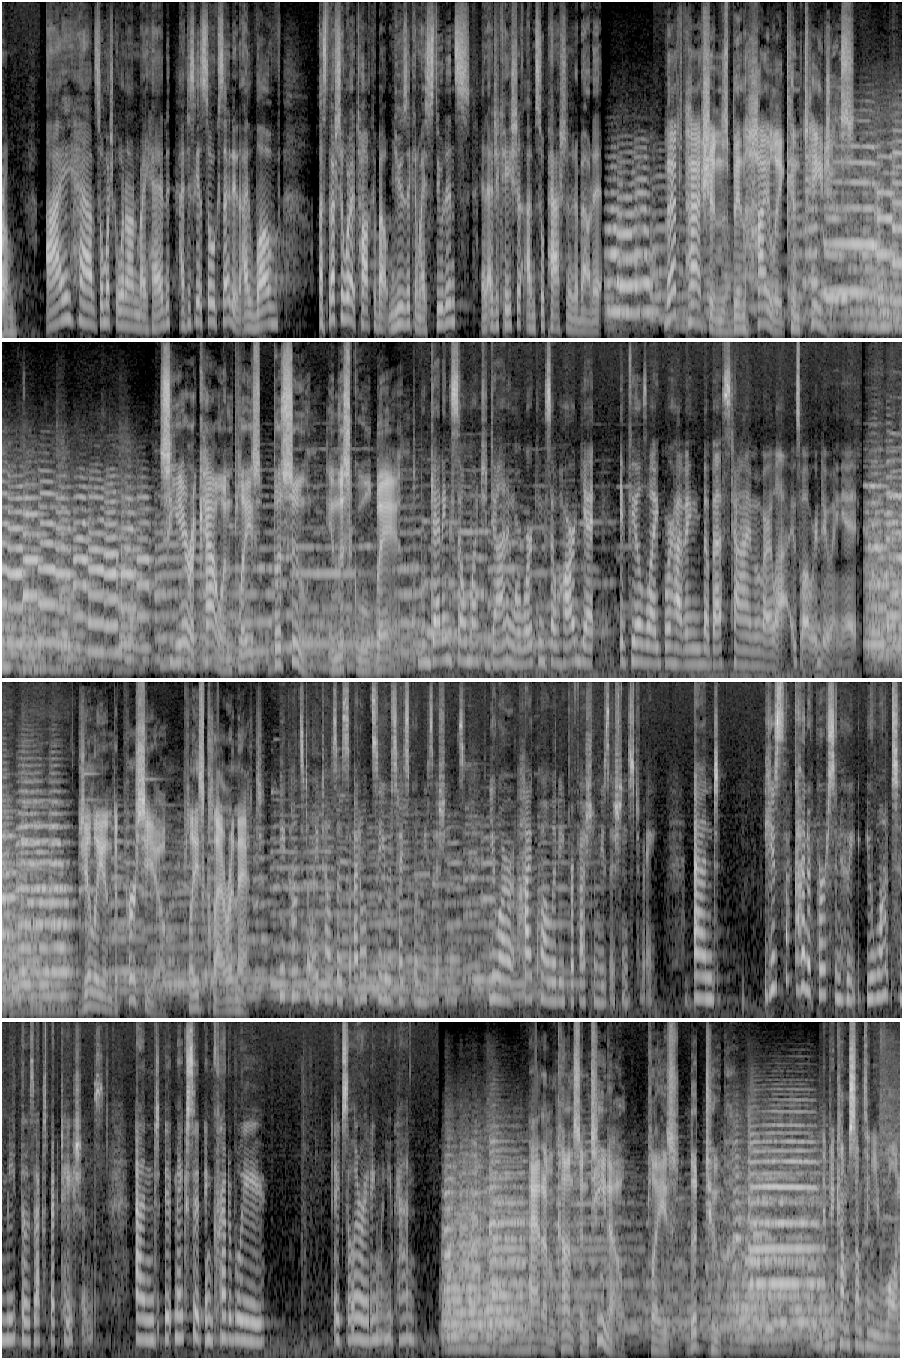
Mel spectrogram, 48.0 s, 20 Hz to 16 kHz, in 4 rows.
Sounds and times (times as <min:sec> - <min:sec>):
Music: 0:07.8 - 0:32.6, 0:41.8 - 0:47.9.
